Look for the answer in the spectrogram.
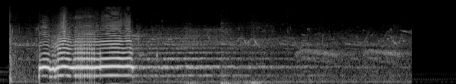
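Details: A Trumpeter Swan gives one loud, resonant, horn-like honk lasting about a second, a call that males and females use to defend territories. A softer, steady tone follows, with music underneath.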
